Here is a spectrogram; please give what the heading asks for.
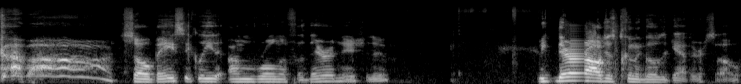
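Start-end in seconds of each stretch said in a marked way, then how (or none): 0.0-1.2 put-on, very high-pitched holler, "on" drawn out.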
